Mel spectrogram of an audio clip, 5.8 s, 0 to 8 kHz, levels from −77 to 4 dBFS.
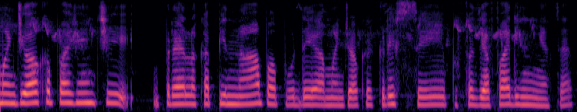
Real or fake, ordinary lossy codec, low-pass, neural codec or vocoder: real; none; none; none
